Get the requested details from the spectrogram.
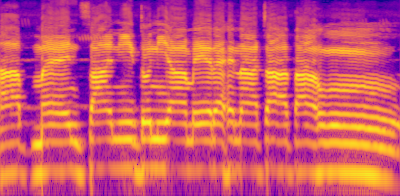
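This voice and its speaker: In a put-on character voice, someone speaks very slowly and flatly in a monotone, with faint music in the background. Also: man, medium pitch for a man. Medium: read story.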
